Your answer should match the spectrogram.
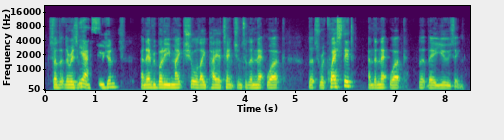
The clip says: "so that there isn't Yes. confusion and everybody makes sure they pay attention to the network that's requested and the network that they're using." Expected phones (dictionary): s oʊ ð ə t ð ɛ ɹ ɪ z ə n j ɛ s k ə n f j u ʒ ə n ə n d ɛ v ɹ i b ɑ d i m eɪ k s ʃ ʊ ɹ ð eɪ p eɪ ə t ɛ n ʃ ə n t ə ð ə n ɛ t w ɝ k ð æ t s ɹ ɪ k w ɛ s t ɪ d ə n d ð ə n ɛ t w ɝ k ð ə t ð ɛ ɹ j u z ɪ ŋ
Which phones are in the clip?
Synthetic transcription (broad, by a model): s oʊ ð ə t ð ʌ ɹ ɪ z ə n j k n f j u ʒ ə n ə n ɛ v ɹ i b ɑ d i m eɪ k ʃ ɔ ɹ ð eɪ p eɪ ə t ɛ n ʃ ə n t ə ð ə n ɛ t w ɝ k ð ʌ t s ɹ ɪ k w ɛ s t ɪ d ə n ð ə n ɛ t w ɝ k ð ə t ð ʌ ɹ j u z ɪ ŋ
